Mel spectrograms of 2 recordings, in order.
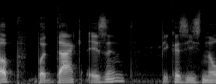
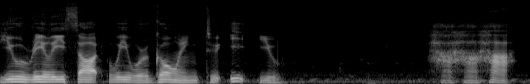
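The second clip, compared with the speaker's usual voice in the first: gentle, mechanical female voice. Voicing a small device that speaks for the Ewoks: robotic soft female voice. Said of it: "robotic, soft, um, female voice".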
